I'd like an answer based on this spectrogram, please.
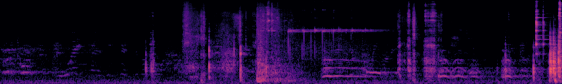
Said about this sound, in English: She slices a beefsteak tomato with a sharp knife.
